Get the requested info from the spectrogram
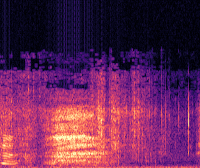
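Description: A winded mountain biker's strained breathing after a crash, with one long, breathy exhale about half a second in, over a low wind rumble on the microphone.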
